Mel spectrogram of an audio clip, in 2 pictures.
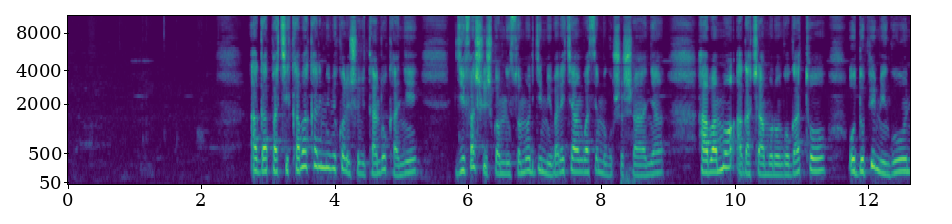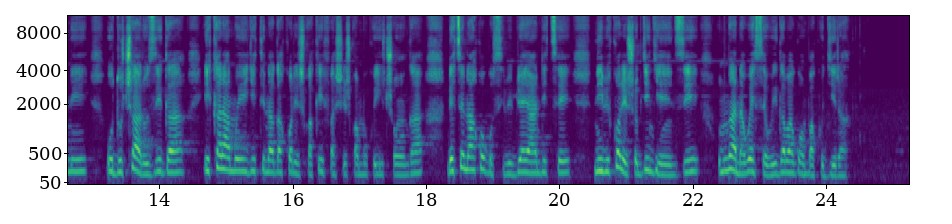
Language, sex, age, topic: Kinyarwanda, female, 25-35, education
